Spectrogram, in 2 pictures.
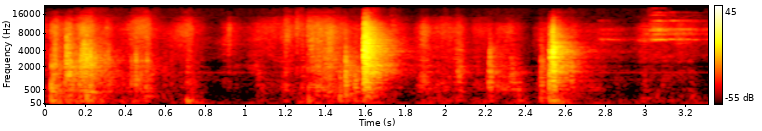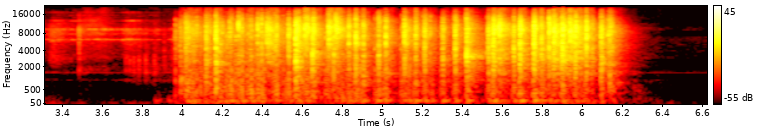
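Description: A tarot deck is handled and riffled with a few sharp snaps and taps, then a sustained close, loud shuffle of cards for about two seconds that stops abruptly.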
